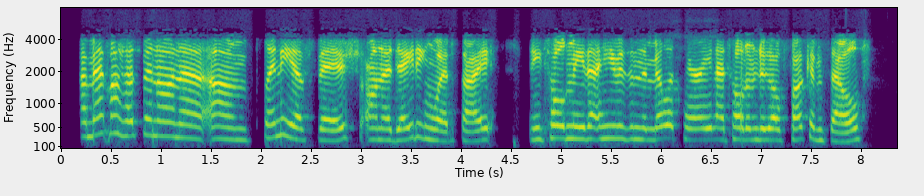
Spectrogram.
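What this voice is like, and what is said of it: Tennessee accent. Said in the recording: “Is that accent from Alaska? Is that what people sound like from there? ... No, I'm actually from Tennessee ... I've never heard that accent before.”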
